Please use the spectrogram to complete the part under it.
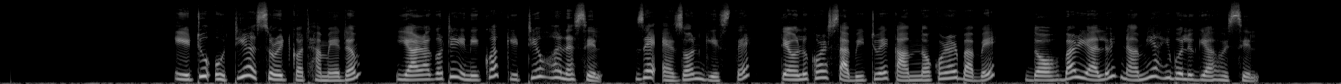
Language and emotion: Assamese, surprised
